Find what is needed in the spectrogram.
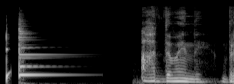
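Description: A single bright, bell-like ding with a sharp attack that rings out and dies away within about a second, followed by a voice speaking near the end.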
